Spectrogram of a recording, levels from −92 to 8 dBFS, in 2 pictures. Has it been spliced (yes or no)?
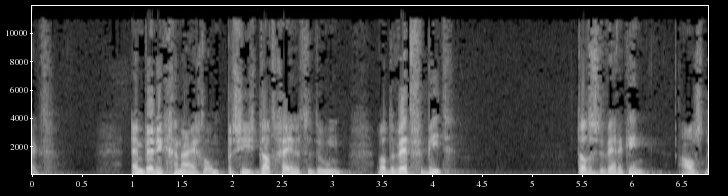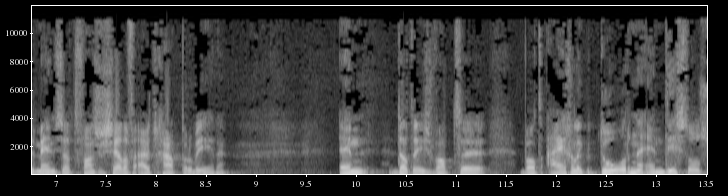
yes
